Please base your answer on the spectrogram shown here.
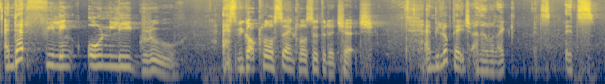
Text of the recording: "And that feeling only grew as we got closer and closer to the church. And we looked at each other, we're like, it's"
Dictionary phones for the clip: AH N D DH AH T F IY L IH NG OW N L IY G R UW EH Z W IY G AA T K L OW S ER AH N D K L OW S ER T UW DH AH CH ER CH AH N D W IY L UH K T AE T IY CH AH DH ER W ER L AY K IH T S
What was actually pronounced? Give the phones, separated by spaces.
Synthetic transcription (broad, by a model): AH N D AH T F IY L IH NG OW N L IY G R UW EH S W IY G AA T K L OW S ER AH N K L OW S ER T UW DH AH CH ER CH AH N W IY L UH K T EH T IY CH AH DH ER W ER L AY K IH T S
